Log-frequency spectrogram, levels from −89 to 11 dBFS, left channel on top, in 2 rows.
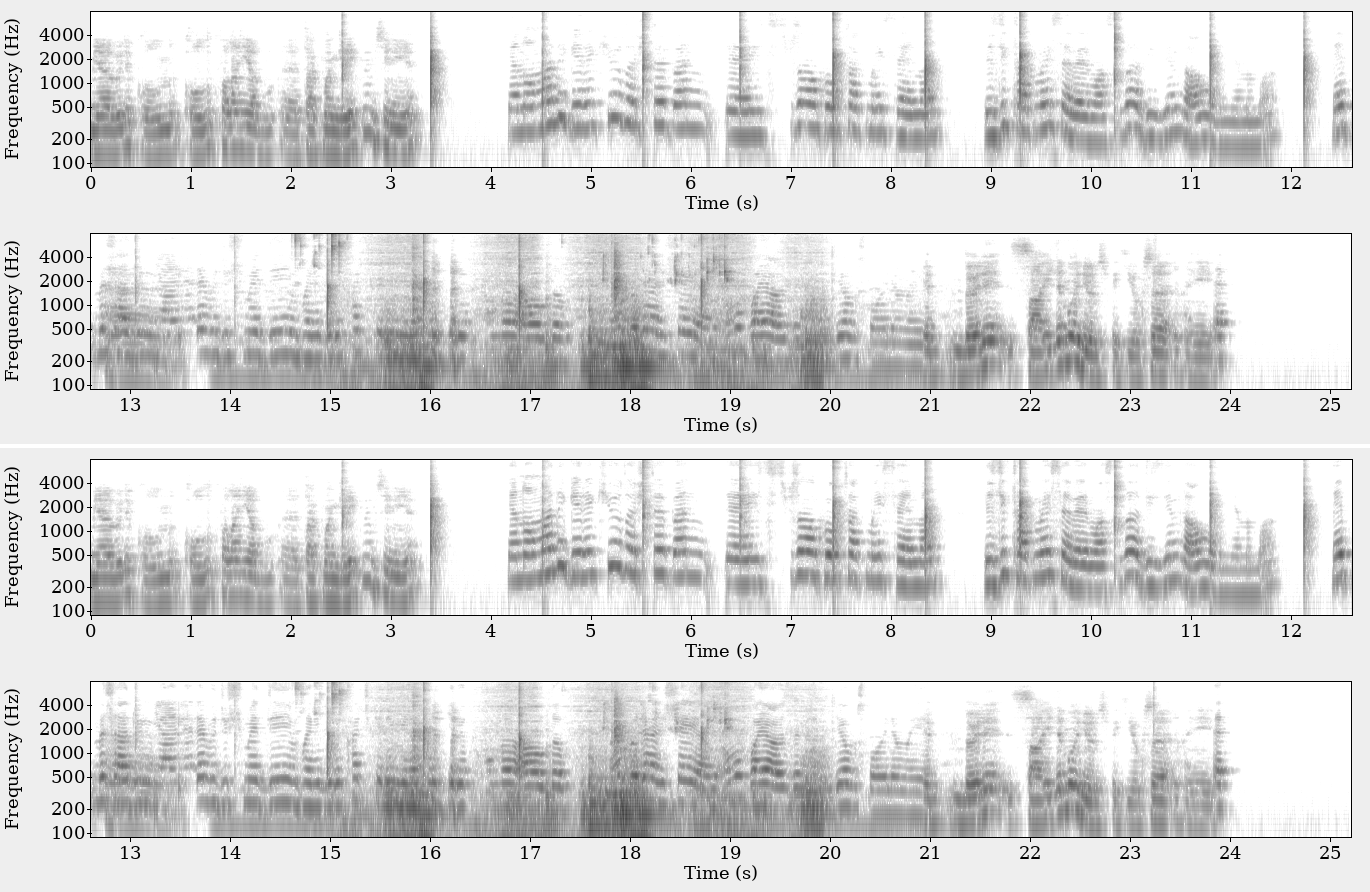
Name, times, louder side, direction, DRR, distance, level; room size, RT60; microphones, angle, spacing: voice 1, 0.0-3.3 12.8-13.4 16.0-16.1 20.9-23.8, left 2 dB, 50° left, 1.5 m, -42 dB
sound 1, 1.6-20.9, left 3 dB, 15° left, 0.3 m, -46 dB
voice 2, 4.2-8.5 8.9-11.8 12.4-17.4 17.8-21.0 23.8-23.9, right 3 dB, 65° right, 0.5 m, -42 dB
sound 2, 13.8-21.3, left 7 dB, 85° left, 0.6 m, -49 dB
sound 3, 15.0-20.0, equal, 30° left, 0.9 m, -34 dB
3.5 x 3.1 x 2.9 m
head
